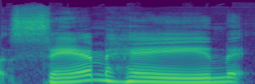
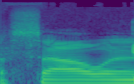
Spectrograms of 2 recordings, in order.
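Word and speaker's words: Samhain: Sam Hain and All Hallows Eve are the focus, but unfortunately, Sam Hain is pronounced incorrectly. What is it? Sawin? Sawin or something like that. Yeah. Sawin.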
